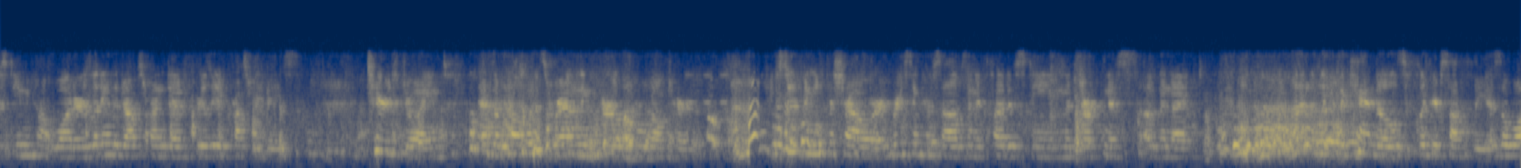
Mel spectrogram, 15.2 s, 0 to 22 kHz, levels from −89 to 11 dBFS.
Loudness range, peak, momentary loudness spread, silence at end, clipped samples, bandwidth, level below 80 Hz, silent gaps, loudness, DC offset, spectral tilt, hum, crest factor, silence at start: 5 LU; -8 dBFS; 11 LU; 0 s; under 0.1%; 7.4 kHz; -72 dBFS; none; -24 LUFS; under 0.1%; -3.5 dB/octave; none; 18 dB; 0 s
